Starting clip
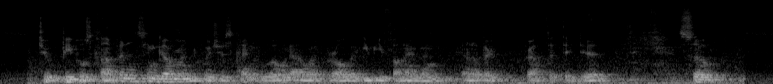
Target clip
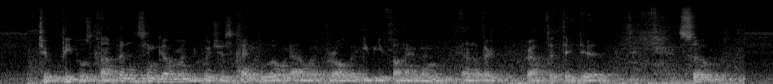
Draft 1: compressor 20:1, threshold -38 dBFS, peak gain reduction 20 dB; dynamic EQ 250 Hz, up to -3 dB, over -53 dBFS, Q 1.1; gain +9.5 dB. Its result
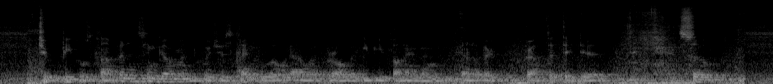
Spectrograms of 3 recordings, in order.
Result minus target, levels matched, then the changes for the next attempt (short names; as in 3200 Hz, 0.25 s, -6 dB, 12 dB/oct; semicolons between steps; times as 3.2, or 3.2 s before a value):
compressor: peak gain reduction +8.5 dB
change: compressor 20:1, threshold -29 dBFS, peak gain reduction 11.5 dB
